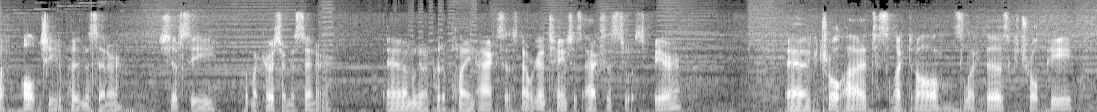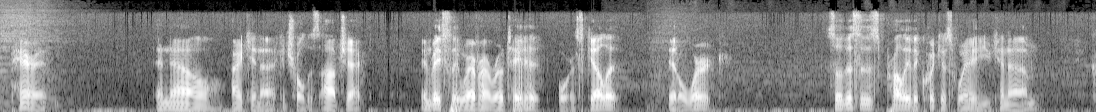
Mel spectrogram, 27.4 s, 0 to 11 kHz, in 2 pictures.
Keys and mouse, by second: 0.8 a, 3.9-5.2 middle drag, 9.4 ctrl+i, 11.9 ctrl+p, 13.8 a, 14.7 click, 15.0 r, 17.7 alt+a, 18.1 r, 20.0 s, 21.0 s, 22.1 r, 22.7 s, 23.7 middle click, 25.0 alt+g, 25.3 alt+r, 27.3 alt+g.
